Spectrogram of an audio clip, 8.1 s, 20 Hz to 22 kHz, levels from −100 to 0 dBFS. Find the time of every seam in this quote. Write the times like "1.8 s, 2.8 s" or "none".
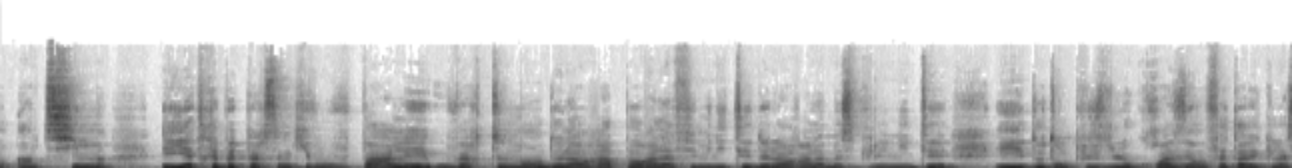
5.0 s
